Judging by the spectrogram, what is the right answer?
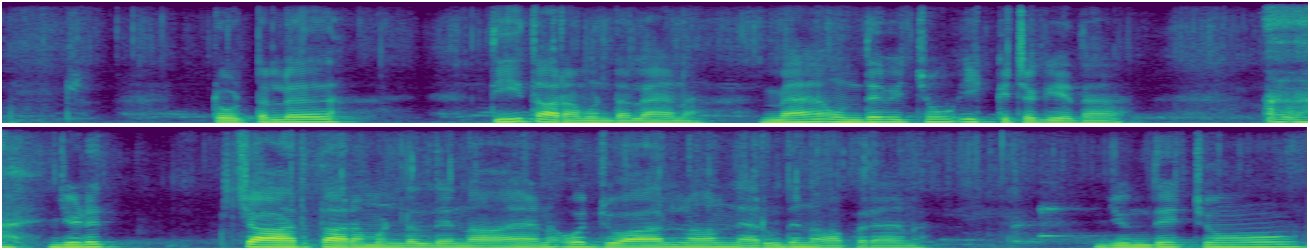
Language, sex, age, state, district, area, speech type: Dogri, male, 18-30, Jammu and Kashmir, Kathua, rural, spontaneous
